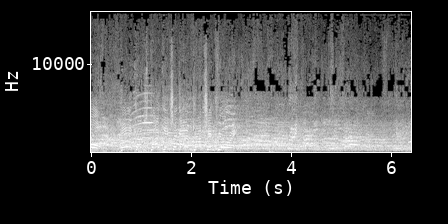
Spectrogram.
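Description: A crowd shouts and cheers.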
